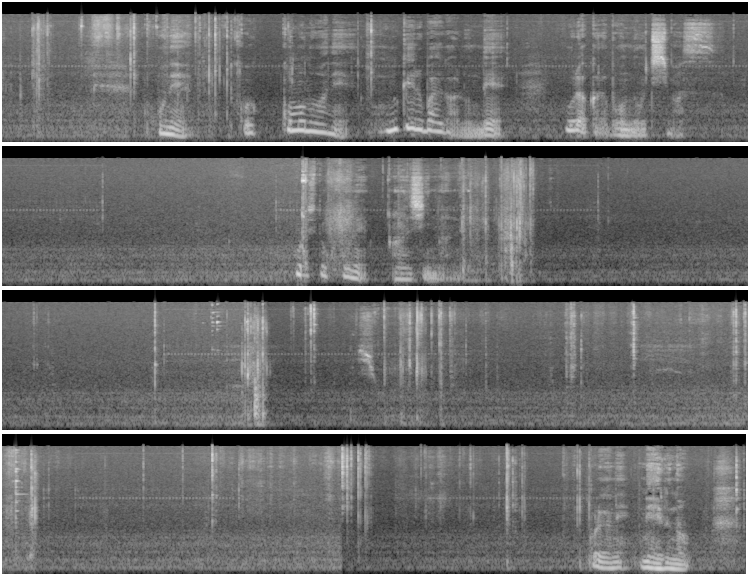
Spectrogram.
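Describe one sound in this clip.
Small plastic parts click and tap as they are handled and fitted together.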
